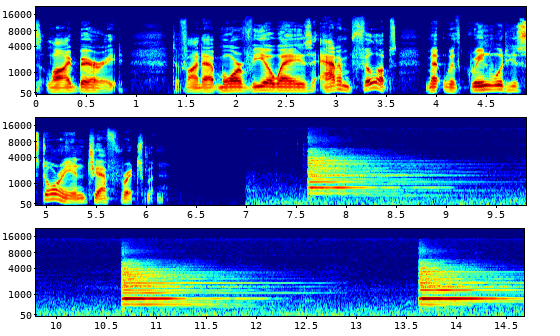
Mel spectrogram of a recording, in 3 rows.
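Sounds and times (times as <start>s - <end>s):
speech: 0.0s - 6.3s
large cemetery entrance bell tolling: 7.6s - 9.8s, 10.6s - 13.0s, 13.6s - 14.6s.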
